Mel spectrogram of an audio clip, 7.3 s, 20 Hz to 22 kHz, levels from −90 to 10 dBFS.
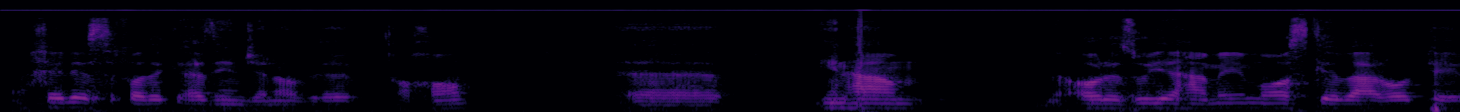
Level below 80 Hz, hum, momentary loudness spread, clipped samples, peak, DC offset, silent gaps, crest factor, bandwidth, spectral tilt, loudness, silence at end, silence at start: -88 dBFS; 50 Hz at -95 dBFS; 14 LU; under 0.1%; -32 dBFS; under 0.1%; none; 28 dB; 18 kHz; -1.5 dB/octave; -58 LUFS; 0 s; 0 s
